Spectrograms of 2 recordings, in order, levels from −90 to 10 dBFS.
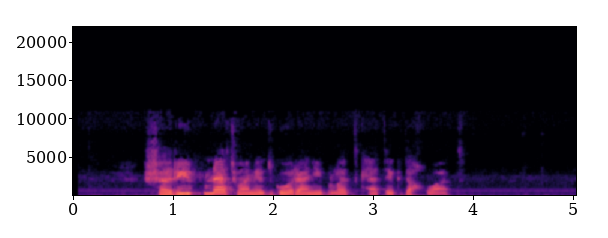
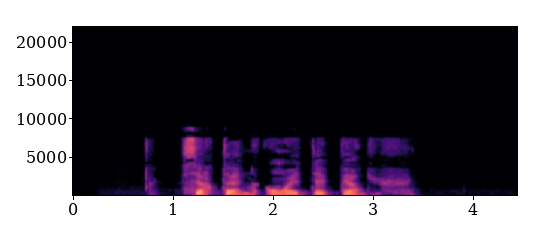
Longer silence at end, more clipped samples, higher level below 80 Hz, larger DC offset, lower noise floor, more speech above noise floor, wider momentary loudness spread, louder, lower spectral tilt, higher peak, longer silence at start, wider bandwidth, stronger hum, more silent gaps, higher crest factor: about the same, 1.3 s vs 1.3 s; neither; about the same, -68 dBFS vs -72 dBFS; neither; second, -62 dBFS vs -81 dBFS; second, 36 dB vs 59 dB; first, 12 LU vs 7 LU; second, -26 LUFS vs -22 LUFS; about the same, -5.5 dB/octave vs -5 dB/octave; second, -10 dBFS vs -2 dBFS; second, 0.7 s vs 1.1 s; first, 10.5 kHz vs 9.2 kHz; neither; neither; about the same, 18 dB vs 22 dB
